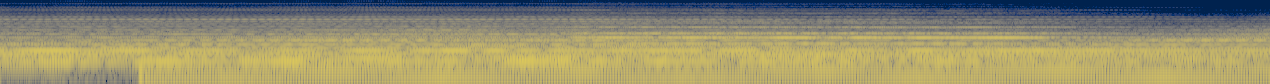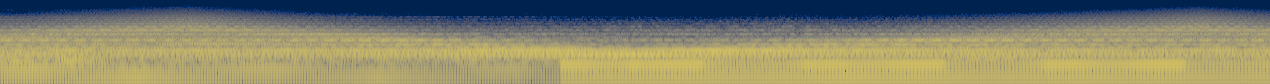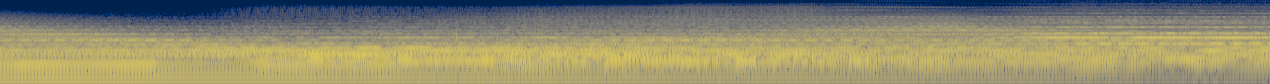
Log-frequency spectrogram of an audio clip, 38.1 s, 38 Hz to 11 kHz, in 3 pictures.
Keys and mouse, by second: 1.3-1.8 middle drag, 5.3 click, 8.2-9.4 middle drag, 15.5 g, 29.2-29.9 middle drag, 30.7 middle click, 33.3-33.7 shift+middle drag, 35.1 shift+d.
